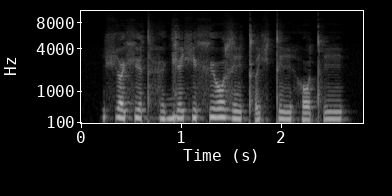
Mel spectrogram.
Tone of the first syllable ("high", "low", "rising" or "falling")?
low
